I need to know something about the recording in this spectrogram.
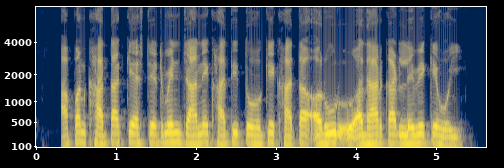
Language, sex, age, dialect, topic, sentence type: Magahi, male, 18-24, Western, banking, question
